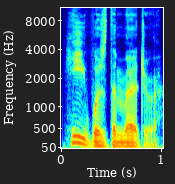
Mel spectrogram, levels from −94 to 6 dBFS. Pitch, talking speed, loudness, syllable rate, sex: 95 Hz, 235 wpm, -18 LUFS, 6.5 syllables/s, male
